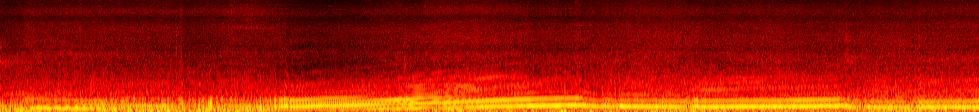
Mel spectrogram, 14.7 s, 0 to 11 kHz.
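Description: A 2009 Honda CBR 600RR sport bike roars steadily under load, its engine pitch climbing through each gear and dipping at every upshift, loud and close throughout with no talk.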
